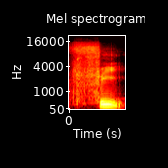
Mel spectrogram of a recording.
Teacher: ujung gigi seri menyentuh ee perut dari bibir kita yang bawah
